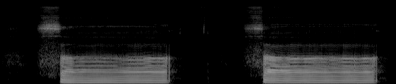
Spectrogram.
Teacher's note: हम ज़ुबान को सामने वाले दो दांतों के नीचे लगाएंगे तो फिर इसको अदा करेंगे ताकि सीटी की आवाज़ पैदा ना हो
